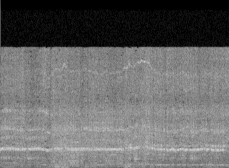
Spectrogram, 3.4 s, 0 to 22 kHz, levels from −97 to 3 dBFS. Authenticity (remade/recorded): recorded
